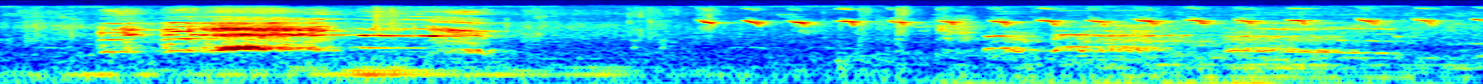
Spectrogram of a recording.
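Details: Hen crowing, a female chicken giving a rooster-like crow: a hoarse, strained harmonic call in the first seconds, followed by a run of rapid short chirping notes from other birds in the background.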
